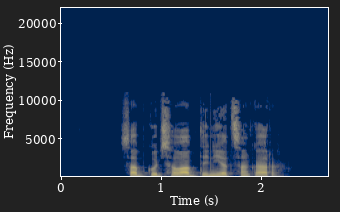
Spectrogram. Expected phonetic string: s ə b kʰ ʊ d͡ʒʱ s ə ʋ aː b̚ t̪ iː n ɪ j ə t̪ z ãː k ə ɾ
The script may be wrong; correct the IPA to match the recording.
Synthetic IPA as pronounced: s ə b k ʊ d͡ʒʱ s ə ʋ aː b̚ t̪ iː n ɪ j ə t̪ s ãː k ə ɾ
